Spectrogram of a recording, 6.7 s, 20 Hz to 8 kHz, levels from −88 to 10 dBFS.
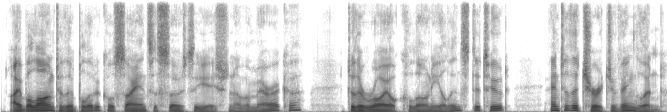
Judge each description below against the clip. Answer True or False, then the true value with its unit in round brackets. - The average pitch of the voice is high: False (105 Hz)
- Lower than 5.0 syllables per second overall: False (6.5 syllables/s)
